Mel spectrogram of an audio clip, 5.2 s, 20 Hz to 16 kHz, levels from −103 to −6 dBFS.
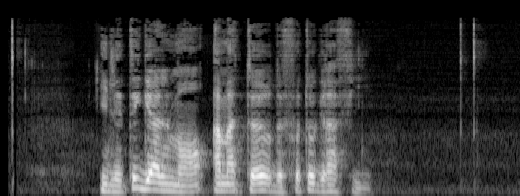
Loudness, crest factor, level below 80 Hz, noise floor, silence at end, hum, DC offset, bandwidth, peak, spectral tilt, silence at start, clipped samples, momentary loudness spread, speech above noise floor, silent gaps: -21 LUFS; 22 dB; -64 dBFS; -72 dBFS; 1.6 s; none; under 0.1%; 11 kHz; -2 dBFS; -6.5 dB/octave; 1 s; under 0.1%; 25 LU; 51 dB; none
